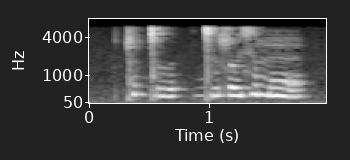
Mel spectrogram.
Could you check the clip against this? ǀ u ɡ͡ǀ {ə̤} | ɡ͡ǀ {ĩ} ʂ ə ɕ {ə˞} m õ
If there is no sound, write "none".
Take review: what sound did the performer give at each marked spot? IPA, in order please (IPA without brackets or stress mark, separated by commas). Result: ə̤, i, ə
